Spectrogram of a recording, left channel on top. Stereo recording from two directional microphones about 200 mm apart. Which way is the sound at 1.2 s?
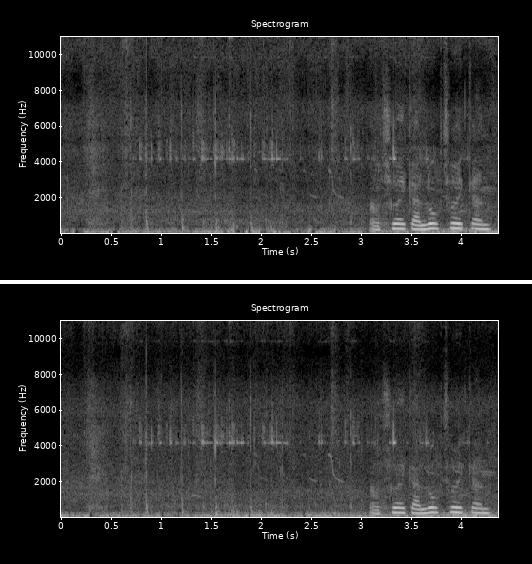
30° right (ahead or behind).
